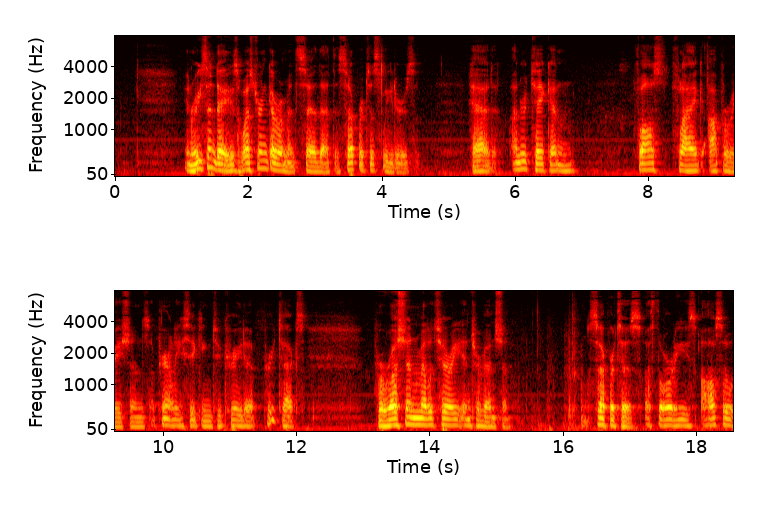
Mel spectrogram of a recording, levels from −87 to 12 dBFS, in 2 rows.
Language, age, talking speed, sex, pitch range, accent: English, 60-79, 90 wpm, male, 85-135 Hz, American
